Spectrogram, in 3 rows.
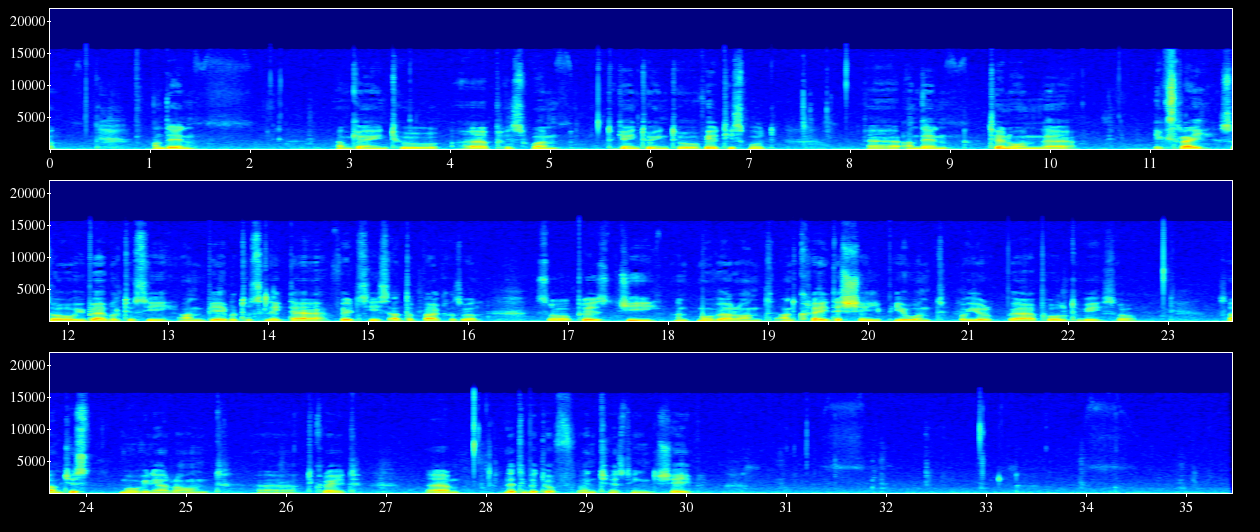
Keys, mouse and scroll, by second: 5.2 1, 6.0-10.3 middle drag, 10.3-12.3 drag, 12.7 drag, 15.0-17.5 middle drag, 17.5 g, 20.3 drag, 21.0 g, 23.6-26.1 middle drag, 26.1 click, 28.1 g, 31.0 click, 32.4 g, 34.3 drag, 35.1 g.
